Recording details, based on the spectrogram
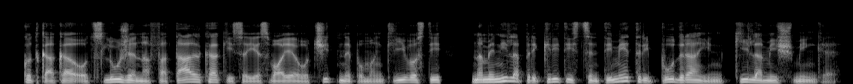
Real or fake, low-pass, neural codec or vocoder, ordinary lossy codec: real; 7.2 kHz; none; none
